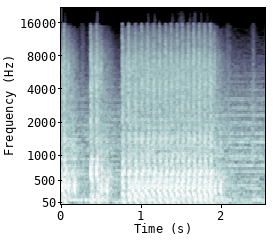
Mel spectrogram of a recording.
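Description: Gunfire from the video game NIKKE rips out as a rapid, continuous burst of shots over dense rumbling noise, loud and close, lasting a couple of seconds before tapering.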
